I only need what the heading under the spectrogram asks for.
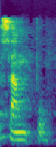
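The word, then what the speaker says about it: Tsangpo: ब्रह्मपुत्रम तिब्बत में यारल लामसुक नाम यारल तंगसुक तंगसपो इसको वैसे संगपो पढ़ते हैं जिसे पी साइलेंट होता है संगपो के नाम से बहती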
